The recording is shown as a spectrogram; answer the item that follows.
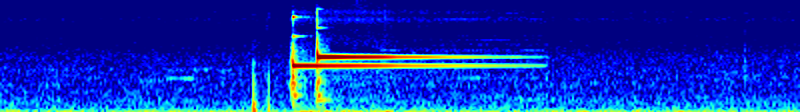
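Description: A short click, then the quiz game's correct-answer chime: two bell-like notes, a lower one followed at once by a higher one, ringing out and fading over about a second.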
